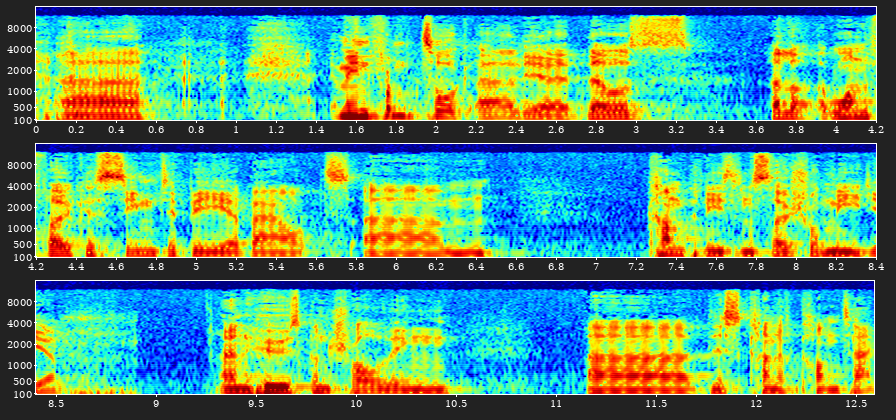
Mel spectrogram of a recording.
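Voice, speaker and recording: With a London accent, this voice has a dark, mellow tone, ordinary pitch variation and a fairly slow pace over a quiet background. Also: man, medium pitch for a man. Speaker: audience member. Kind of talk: audience question. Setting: live event with audience. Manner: hesitant, many fillers.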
